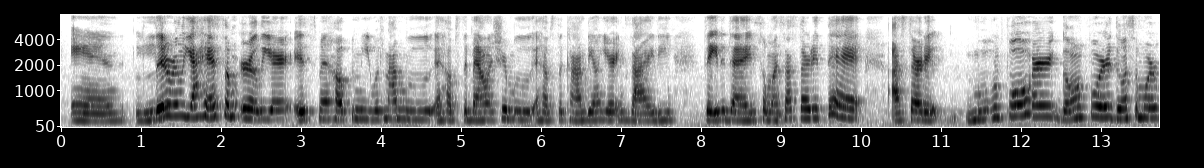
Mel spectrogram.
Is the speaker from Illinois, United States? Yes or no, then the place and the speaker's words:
no; Philadelphia, Pennsylvania, United States; I'm from Philadelphia, born and raised.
